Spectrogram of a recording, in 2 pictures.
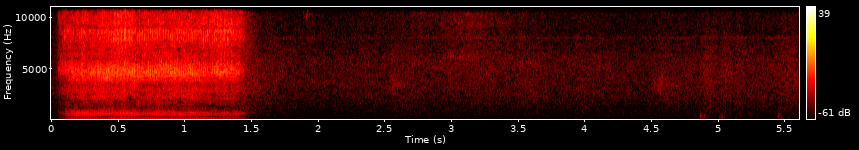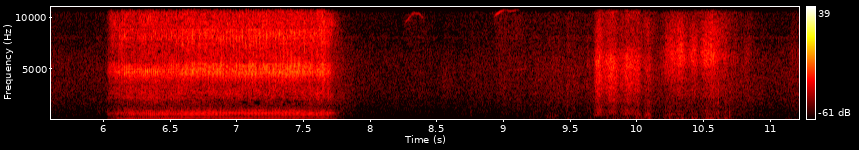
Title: Cavalier King Charles Spaniel Snoring Very Loud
